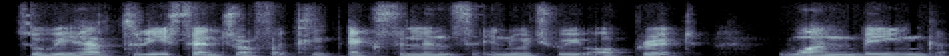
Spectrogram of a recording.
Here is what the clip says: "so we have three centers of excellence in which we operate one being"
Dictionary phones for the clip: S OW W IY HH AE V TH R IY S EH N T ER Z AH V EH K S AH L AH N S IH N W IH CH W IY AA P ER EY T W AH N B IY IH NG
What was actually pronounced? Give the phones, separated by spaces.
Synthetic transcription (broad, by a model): S OW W IY HH AE V T R IY S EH N T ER AH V EH K S AH L AH N S IH N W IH CH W IY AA P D EY T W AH N B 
